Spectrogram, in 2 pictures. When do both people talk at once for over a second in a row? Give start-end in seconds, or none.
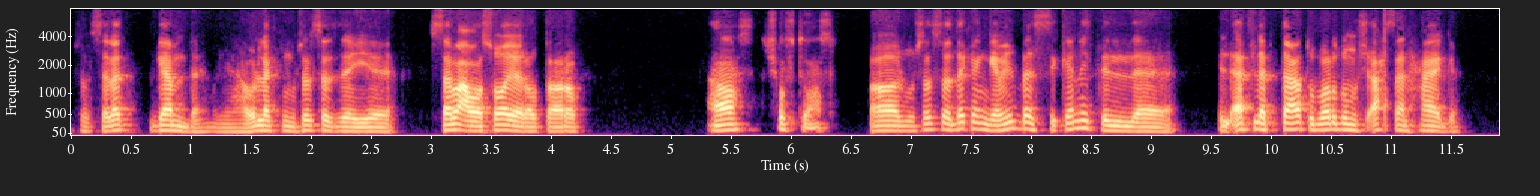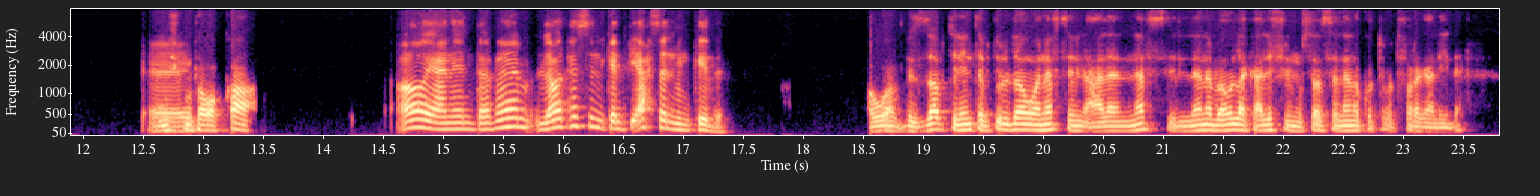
none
